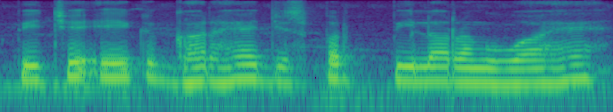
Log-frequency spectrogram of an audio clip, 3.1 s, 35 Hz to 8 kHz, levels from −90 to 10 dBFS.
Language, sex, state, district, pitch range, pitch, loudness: Hindi, male, Uttar Pradesh, Shamli, 150-175 Hz, 160 Hz, -15 LUFS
